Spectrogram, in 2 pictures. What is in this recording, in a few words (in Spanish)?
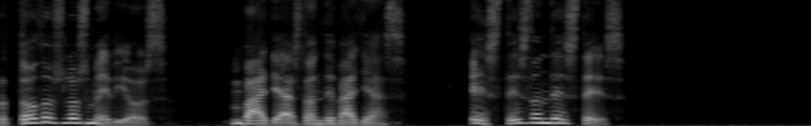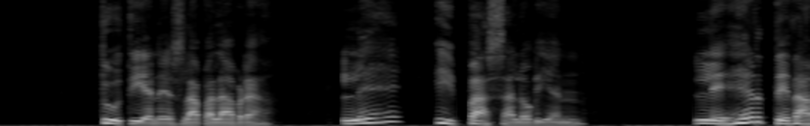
Lectura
